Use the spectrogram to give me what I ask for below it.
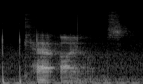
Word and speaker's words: cation: positive ions are called cations and the way that it's spelled it's easy to assume that it's pronunciation that's incorrect this is pronounced cation okay like cat ion and if you're ever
